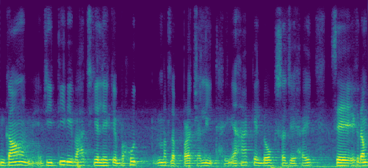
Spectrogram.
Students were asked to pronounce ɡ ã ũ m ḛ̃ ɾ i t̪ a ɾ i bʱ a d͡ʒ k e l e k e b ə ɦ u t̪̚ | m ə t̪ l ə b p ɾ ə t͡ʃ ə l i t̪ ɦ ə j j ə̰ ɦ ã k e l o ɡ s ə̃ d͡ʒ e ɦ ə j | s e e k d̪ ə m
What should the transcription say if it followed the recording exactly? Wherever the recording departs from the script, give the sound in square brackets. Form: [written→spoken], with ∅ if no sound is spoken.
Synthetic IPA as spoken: ɡ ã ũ m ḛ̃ ɾ i t̪ [a→i] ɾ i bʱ a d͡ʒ k e l e k e b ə ɦ u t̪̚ | m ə t̪ l ə b p ɾ ə t͡ʃ ə l i t̪ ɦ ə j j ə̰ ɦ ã k e l o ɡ s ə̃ d͡ʒ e ɦ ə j | s e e k d̪ ə m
